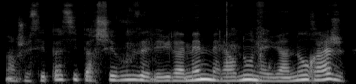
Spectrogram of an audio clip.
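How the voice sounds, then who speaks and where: A woman's voice: lowish voice, fast, warm tone. A woman chatting casually to viewers while showing craft papers, with many fillers and admiring asides. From France. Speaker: craft haul vlogger. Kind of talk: casual show-and-tell chat.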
